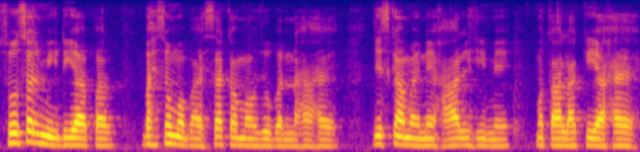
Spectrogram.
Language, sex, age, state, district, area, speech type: Urdu, male, 30-45, Delhi, South Delhi, urban, spontaneous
